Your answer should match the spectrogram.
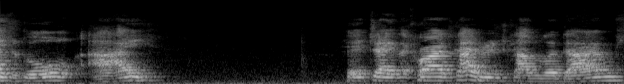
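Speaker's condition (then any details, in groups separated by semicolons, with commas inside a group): Traumatic brain injury; quadriparesis, limited use of all limbs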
